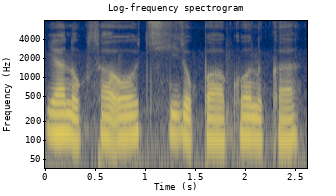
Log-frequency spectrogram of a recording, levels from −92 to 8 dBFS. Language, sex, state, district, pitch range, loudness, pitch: Garo, male, Meghalaya, South Garo Hills, 110-125 Hz, -15 LUFS, 115 Hz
